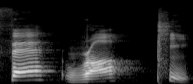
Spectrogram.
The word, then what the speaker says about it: therapy: 자, 발음 주의하세요. 위치와 아래치아 사이에 혀끝을 문 상태부터 소리가 나야지. 그 전에 소리가 나야 하시면 안 돼. 그러니까 이렇게 발음하실 수가 없는 거죠. 보세요. 여기부터 소리를 내셔야 돼요. 보세요. 당기면서 therapy 해보세요. therapy. 근데 얘도 B로 발음하셔도 돼요.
